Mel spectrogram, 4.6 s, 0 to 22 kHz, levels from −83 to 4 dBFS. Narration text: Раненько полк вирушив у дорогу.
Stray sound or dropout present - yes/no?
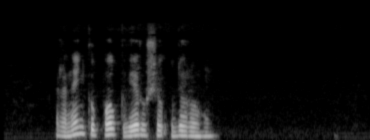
no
